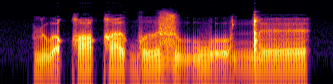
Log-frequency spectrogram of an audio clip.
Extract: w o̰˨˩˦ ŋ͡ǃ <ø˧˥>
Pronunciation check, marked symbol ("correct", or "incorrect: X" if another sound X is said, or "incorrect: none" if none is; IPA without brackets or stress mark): correct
